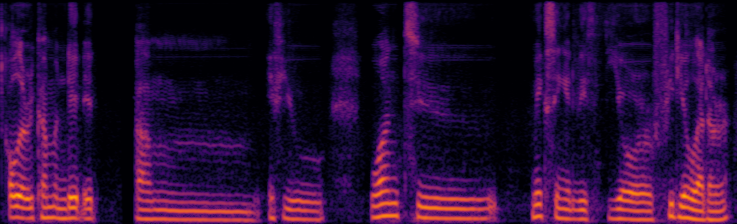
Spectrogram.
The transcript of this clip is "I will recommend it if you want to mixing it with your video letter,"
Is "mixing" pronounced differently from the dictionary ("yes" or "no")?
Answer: no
